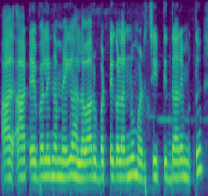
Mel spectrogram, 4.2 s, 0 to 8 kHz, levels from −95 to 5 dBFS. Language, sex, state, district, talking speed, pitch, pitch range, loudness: Kannada, female, Karnataka, Koppal, 115 wpm, 200 Hz, 195-205 Hz, -13 LUFS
